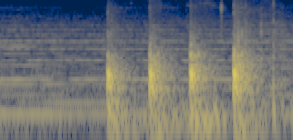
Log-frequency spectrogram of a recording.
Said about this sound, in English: You do hear the knocking.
